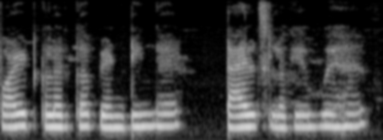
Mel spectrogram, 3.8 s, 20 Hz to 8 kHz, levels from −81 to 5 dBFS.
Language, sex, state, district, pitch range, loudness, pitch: Hindi, female, Uttar Pradesh, Lalitpur, 215-225 Hz, -15 LUFS, 220 Hz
